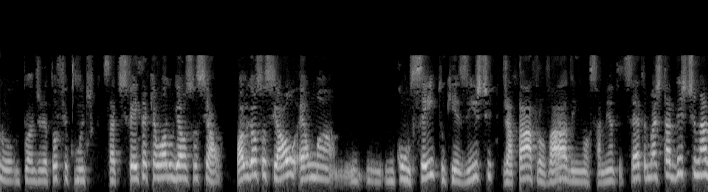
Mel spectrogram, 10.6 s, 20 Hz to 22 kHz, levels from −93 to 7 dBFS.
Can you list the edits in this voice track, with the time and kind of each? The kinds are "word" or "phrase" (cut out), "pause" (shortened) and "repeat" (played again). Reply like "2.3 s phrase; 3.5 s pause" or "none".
1.5 s pause; 3.5 s pause; 7.5 s pause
